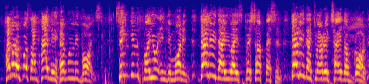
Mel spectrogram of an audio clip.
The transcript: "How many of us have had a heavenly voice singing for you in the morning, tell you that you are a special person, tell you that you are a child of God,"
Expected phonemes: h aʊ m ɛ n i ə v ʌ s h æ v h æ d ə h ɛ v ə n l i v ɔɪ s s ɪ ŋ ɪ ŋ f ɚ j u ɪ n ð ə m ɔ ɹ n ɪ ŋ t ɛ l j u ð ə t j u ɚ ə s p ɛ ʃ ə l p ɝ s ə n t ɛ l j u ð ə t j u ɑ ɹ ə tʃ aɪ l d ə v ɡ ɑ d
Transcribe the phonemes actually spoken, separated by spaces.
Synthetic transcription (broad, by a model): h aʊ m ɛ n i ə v ʌ s h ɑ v h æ d ə h ɛ v ə n l i v ɔɪ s s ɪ ŋ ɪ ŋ f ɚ j u ɪ n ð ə m ɔ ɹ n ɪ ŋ t ɛ l j u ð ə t j u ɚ ə s p ɛ ʃ ə l p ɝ s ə n t ɛ l j u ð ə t j u ɑ ɹ ə tʃ aɪ l d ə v ɡ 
